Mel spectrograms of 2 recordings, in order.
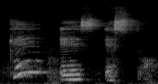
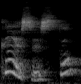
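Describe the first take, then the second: First: It is said at a normal, careful speed. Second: It is said a little bit faster.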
